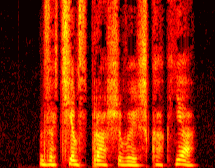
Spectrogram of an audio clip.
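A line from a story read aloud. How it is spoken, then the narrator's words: Angry, through gritted teeth. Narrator (Russian): цежу злобно сквозь зубы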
